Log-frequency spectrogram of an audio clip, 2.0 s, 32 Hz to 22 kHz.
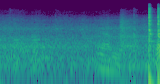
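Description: A 1656 Johannes Muijs weight-driven wall clock being wound by hand, its weights pulled up on their cords: mostly quiet, then a quick run of sharp ratchet clicks starts near the end as the cord is pulled.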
